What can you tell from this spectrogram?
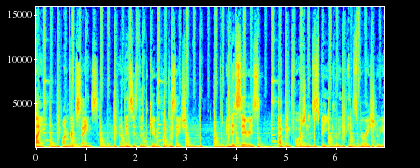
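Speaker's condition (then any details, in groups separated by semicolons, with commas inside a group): No condition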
